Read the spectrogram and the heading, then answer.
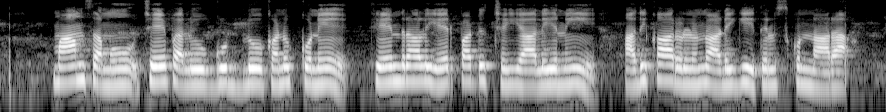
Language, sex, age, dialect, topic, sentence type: Telugu, male, 25-30, Southern, agriculture, question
